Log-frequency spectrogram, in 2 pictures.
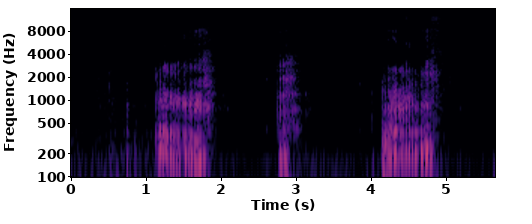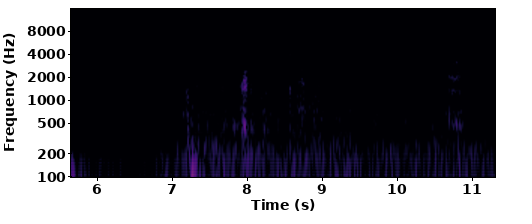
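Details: Ranmaru the Shiba Inu fights off family in oni costumes at Setsubun after a walk, shouting while dodging their club: loud harsh growl-barks, two long rasping outbursts with a short yelp between, then scattered faint knocks.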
